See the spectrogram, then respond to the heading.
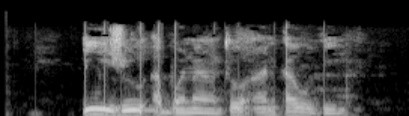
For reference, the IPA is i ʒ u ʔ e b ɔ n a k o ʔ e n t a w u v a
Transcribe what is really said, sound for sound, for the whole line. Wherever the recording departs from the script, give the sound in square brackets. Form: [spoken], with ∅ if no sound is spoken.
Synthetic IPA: i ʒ u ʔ [a] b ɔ n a [t] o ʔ [a] n [k] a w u v [i]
